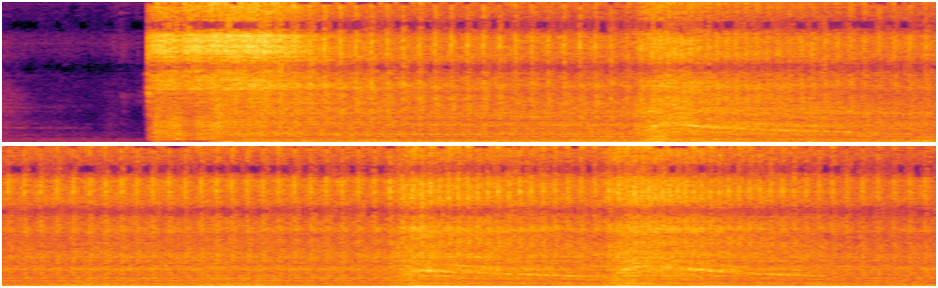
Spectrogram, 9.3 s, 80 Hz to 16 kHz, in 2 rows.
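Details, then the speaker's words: 1984 Honda CBX750, hot start after engine rebuild and reinstall, on booster pack due to weak battery: starter catches instantly, steady even idle, two clean throttle blips; runs nicely, idle perhaps a bit high, some oil residue burning off. "start very happy she's running quite [Music] nicely not too bad not too bad probably use the idle knocking down a little bit"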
